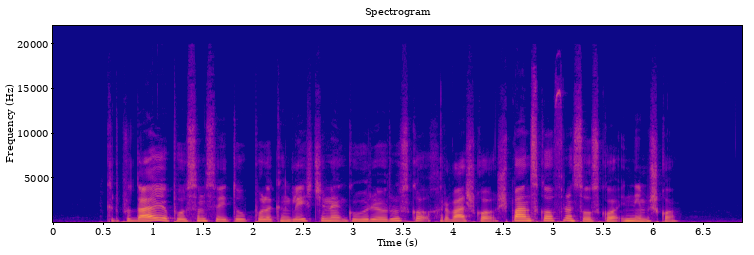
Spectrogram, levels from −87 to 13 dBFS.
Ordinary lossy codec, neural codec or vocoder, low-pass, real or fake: Opus, 64 kbps; none; 19.8 kHz; real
